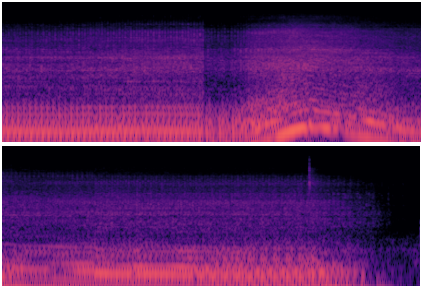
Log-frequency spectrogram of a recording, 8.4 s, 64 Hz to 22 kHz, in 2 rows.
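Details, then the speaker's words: 1981 Honda CM200T after new carburetor with idle and mixture screw adjustments, just started on choke and warming up: even low putter around four beats a second, a clean blip, then settles back; steady normal idle. "And it starts right up. We'll let it warm up for a little while."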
